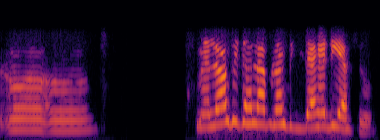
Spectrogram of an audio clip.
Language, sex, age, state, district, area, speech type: Assamese, female, 18-30, Assam, Jorhat, urban, conversation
